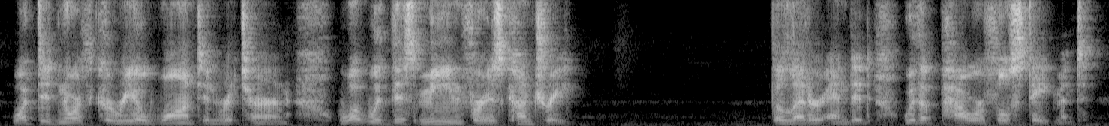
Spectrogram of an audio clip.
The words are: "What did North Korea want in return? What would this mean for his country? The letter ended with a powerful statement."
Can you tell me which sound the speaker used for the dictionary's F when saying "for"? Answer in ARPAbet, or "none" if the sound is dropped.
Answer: F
